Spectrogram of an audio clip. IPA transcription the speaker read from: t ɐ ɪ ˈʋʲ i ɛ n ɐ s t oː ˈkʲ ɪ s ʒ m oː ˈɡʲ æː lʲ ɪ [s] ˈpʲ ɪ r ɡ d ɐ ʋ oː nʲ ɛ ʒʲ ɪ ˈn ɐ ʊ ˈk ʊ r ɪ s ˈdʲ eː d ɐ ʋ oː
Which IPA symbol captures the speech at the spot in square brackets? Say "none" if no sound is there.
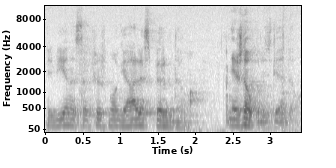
s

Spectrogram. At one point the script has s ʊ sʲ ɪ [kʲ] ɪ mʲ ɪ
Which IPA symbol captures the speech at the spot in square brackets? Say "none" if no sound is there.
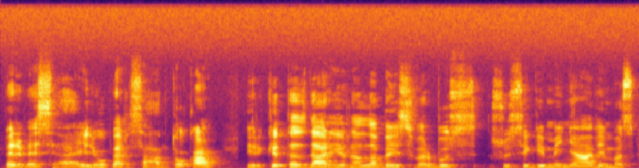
ɡʲ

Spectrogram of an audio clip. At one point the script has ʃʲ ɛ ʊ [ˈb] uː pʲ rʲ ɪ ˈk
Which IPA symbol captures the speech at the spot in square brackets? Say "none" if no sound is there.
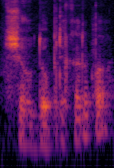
d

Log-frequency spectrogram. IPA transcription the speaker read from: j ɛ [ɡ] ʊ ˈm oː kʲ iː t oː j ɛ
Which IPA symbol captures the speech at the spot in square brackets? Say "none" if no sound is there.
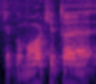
ɡ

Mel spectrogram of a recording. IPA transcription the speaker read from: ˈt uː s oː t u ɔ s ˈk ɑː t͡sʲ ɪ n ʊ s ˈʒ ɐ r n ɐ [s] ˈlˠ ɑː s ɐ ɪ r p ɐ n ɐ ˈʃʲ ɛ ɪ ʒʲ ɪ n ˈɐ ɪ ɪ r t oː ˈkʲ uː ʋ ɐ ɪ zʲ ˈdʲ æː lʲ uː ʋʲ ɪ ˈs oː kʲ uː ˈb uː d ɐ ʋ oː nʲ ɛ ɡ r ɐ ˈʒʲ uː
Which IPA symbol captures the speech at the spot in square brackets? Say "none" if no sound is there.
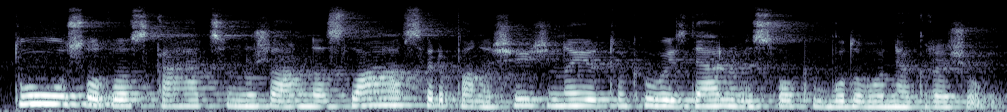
s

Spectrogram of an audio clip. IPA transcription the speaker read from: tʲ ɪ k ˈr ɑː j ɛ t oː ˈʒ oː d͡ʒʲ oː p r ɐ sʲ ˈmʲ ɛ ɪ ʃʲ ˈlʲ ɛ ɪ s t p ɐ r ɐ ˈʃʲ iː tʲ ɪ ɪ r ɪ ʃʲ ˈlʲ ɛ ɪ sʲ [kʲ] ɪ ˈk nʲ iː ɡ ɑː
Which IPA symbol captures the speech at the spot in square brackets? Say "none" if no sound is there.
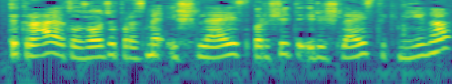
tʲ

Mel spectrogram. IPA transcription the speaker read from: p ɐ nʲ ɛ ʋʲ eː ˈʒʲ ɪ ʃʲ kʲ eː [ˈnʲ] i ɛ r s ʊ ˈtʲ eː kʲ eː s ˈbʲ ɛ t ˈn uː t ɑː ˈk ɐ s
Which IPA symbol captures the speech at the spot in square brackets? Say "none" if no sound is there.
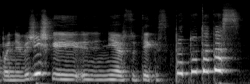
nʲ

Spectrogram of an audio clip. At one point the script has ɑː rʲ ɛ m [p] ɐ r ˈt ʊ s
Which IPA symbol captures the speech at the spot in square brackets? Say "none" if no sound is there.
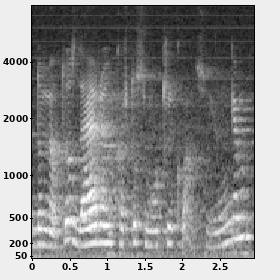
k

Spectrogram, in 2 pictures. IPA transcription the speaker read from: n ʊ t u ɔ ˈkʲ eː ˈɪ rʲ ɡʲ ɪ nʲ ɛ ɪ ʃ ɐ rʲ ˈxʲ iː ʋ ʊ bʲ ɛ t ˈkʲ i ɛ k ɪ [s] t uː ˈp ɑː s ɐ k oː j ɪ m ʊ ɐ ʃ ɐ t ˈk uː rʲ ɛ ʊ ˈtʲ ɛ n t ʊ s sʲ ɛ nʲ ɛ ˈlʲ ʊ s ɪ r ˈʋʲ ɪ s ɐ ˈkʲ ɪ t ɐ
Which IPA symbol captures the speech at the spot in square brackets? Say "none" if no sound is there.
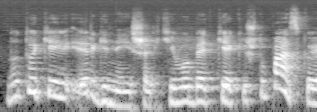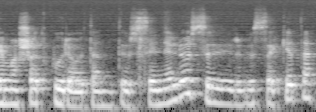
ʃ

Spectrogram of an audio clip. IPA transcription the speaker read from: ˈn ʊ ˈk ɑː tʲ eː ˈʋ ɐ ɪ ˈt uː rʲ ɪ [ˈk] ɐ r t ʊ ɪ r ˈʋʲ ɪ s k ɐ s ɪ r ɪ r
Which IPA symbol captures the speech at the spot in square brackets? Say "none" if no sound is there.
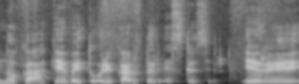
k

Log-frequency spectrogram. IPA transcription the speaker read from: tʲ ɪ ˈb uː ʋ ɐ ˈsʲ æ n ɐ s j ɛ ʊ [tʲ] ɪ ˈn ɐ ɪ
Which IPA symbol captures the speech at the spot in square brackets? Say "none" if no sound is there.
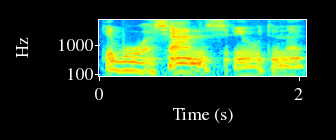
tʲ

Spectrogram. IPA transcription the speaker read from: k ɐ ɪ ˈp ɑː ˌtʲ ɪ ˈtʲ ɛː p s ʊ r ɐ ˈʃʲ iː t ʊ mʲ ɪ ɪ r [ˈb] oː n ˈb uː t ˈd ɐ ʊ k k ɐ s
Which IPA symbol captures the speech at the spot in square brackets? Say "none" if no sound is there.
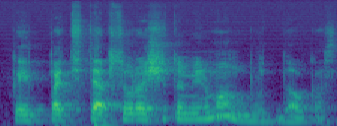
m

